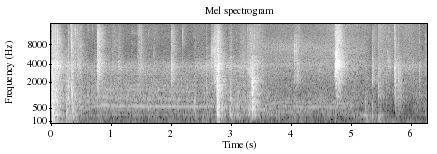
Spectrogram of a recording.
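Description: BMW X5 power tailgate unlatching with a sharp click, then its lift motor giving a steady whine for about four seconds as the tailgate rises. The whine stops about five seconds in, with a few light knocks along the way.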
